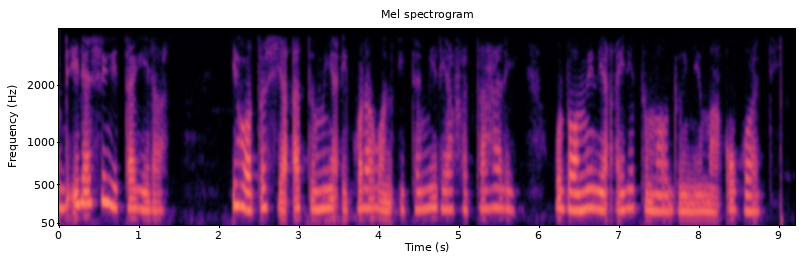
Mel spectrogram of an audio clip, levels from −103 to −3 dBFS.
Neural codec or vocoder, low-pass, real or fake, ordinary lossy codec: none; 3.6 kHz; real; none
